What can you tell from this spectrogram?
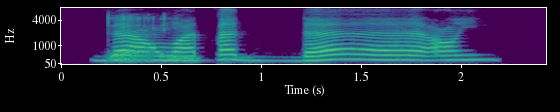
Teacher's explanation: Yang panjang huruf dalnya bukan ain ya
